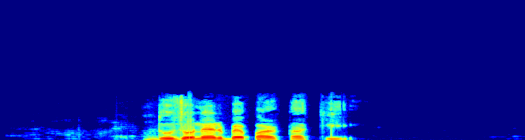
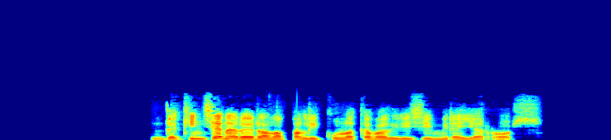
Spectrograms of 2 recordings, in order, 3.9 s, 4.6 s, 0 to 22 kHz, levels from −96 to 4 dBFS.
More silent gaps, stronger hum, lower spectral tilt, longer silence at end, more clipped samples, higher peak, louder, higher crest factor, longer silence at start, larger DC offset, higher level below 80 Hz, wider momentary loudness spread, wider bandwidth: neither; neither; first, -7 dB/octave vs -5.5 dB/octave; first, 1.35 s vs 0.55 s; neither; about the same, -2 dBFS vs 0 dBFS; about the same, -16 LUFS vs -18 LUFS; about the same, 18 dB vs 20 dB; about the same, 1.1 s vs 1.15 s; neither; first, -54 dBFS vs -62 dBFS; first, 19 LU vs 11 LU; about the same, 7.2 kHz vs 7.2 kHz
